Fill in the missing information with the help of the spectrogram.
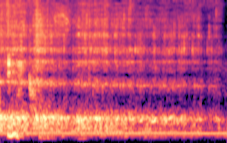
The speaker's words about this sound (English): Pretty good. Yeah, two big gulps in there.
